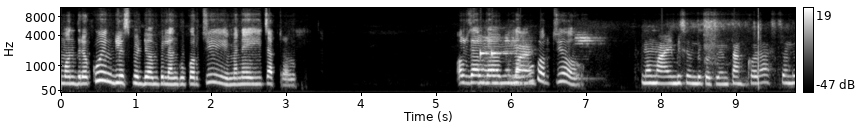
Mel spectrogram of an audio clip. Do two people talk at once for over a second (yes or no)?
no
